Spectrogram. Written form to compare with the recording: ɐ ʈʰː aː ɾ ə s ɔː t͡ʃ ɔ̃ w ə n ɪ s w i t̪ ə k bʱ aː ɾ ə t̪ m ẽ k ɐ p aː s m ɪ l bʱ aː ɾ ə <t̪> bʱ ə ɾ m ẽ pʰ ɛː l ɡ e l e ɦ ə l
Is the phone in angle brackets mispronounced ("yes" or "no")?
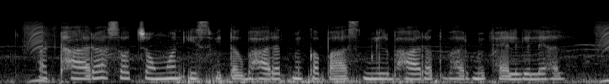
no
